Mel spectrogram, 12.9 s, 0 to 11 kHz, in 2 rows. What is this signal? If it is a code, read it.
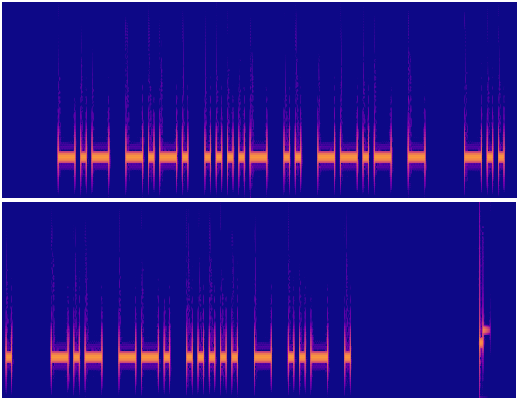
Morse code, heard as a keyed tone, about 17 wpm, 700 Hz. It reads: KC4IQT DE KG5TUE
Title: USA Callsign DE Callsign 17wpm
